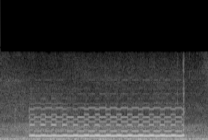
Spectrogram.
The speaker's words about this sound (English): I'm going to press the buzzer. I have keys. They do give me keys, but I'm going to press the buzzer just to let them know I'm on my way up the stairs.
